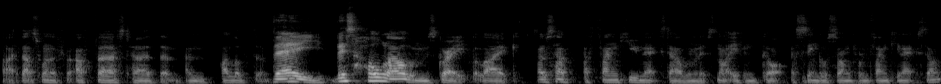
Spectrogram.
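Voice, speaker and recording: A man with a British accent, very deep and low in pitch, at a moderate pace with hardly any pauses and ordinary pitch variation. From United Kingdom. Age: 20s. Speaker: university student. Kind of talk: casual talk to camera.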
